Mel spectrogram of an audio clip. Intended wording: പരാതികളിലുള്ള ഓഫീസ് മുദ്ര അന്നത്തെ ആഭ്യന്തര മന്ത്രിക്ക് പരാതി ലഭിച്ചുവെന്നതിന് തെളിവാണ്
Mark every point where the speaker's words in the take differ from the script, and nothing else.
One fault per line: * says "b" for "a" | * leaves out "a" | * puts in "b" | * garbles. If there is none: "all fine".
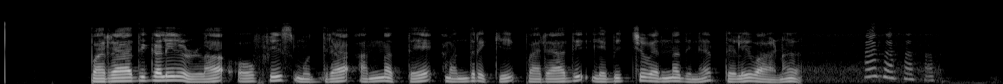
* leaves out "ആഭ്യന്തര"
